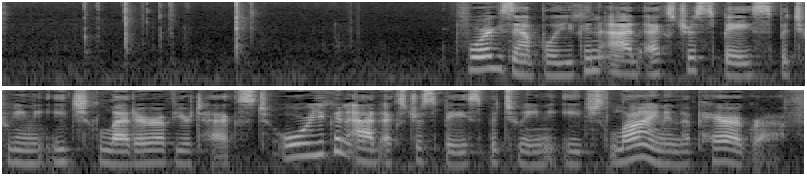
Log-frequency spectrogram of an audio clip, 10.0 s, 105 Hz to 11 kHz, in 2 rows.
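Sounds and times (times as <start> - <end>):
computer keyboard keystrokes: 0.0 - 1.7.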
